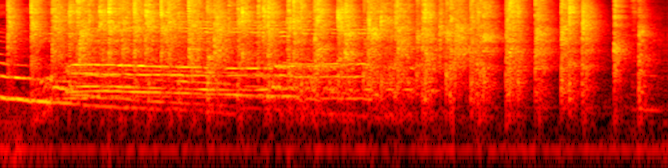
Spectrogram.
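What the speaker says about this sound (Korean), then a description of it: "환호성을 한번 올려보겠습니다" A crowd at a Buddhist dharma talk lets out a rising group shout of cheering with voices gliding upward, joined by brisk clapping that continues and breaks into separate, spaced claps as the cheer dies away.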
